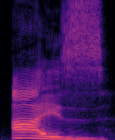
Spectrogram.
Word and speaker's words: eyes: Eyes, same thing. Spelled with an S, pronounced as a Z. Eyes.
